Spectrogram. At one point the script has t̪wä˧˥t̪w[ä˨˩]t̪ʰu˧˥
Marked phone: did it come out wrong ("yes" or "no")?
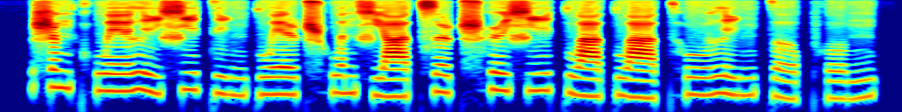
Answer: no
